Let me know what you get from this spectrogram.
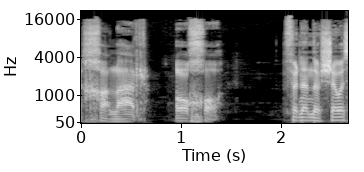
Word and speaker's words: jalar: La jota makes the jota sound, like in jalar.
